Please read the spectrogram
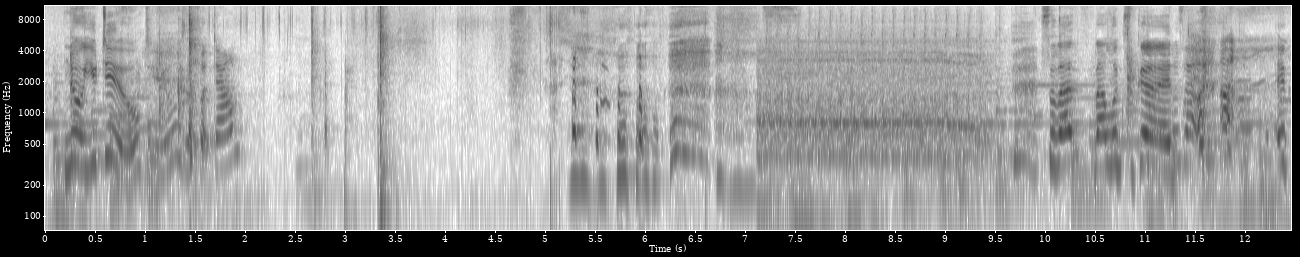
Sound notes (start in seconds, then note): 5.0 everyone laughs; 7.1 sewing machine whirring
